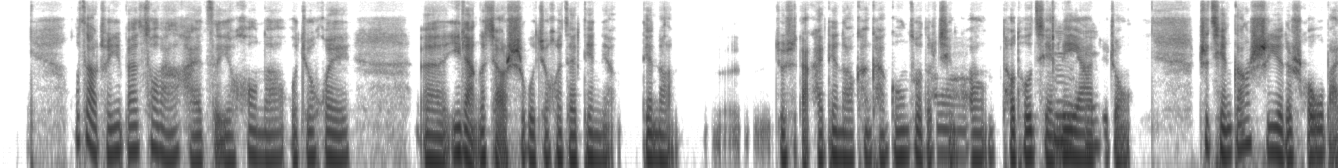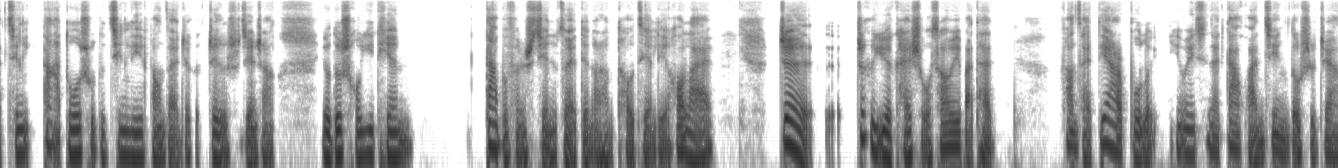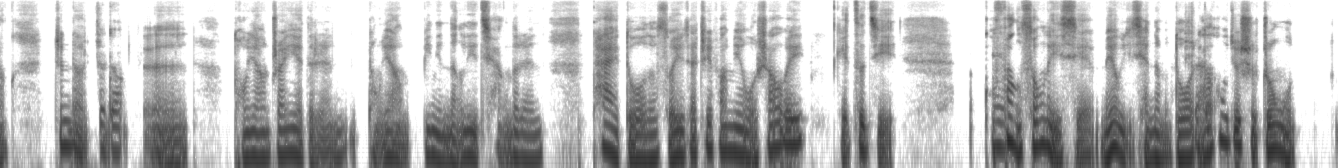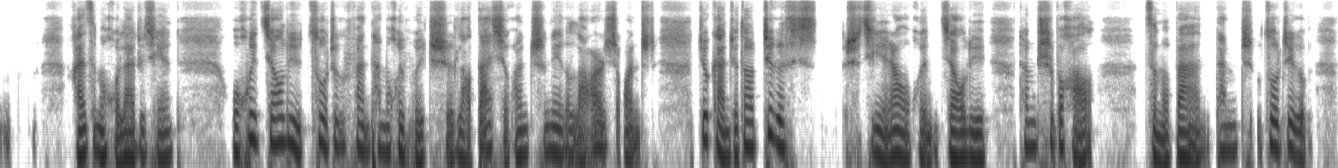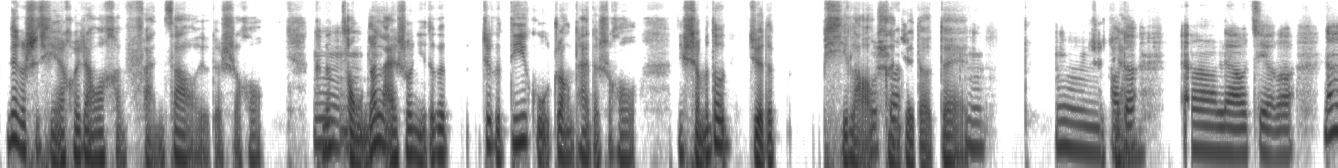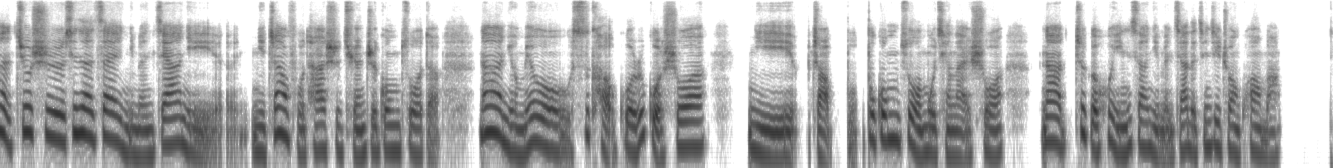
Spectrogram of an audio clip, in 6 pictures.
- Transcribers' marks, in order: inhale; "电脑" said as "电鸟"; other background noise
- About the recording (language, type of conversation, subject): Chinese, advice, 我怎么才能减少焦虑和精神疲劳？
